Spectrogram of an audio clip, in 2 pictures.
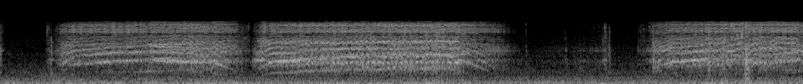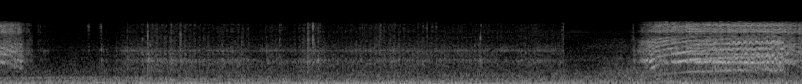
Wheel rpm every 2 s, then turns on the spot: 100, 120, 60, 90, 20, 30, 10, 90.
8-14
